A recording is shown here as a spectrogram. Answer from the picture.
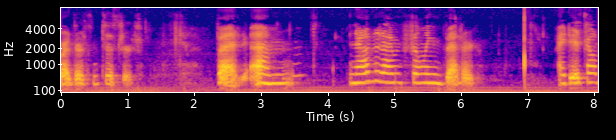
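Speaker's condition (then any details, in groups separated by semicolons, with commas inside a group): Cerebral palsy; able to talk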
